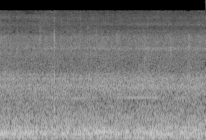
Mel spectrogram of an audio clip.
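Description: Steady rain falling over a container yard, an even hiss mixed with a low, steady mechanical hum.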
